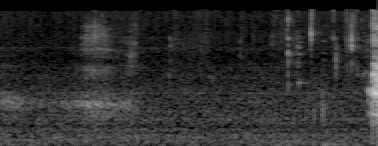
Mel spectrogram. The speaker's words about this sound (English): I'm just taking a nice sip from my Maximal Coffee Coat mug.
